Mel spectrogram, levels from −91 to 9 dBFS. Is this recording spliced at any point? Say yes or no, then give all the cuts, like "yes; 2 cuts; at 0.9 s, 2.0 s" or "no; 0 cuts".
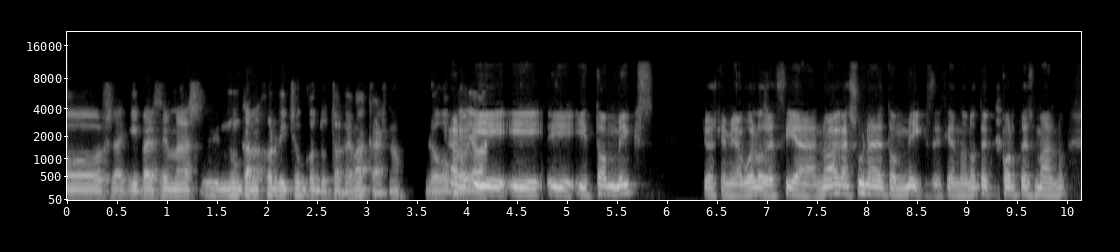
yes; 3 cuts; at 3.5 s, 4.7 s, 6.5 s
